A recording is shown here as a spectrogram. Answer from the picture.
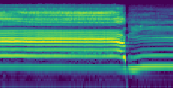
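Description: A man's long, held yell of 'yeah' at one steady high pitch, breaking briefly about one and a half seconds in and then carrying on.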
